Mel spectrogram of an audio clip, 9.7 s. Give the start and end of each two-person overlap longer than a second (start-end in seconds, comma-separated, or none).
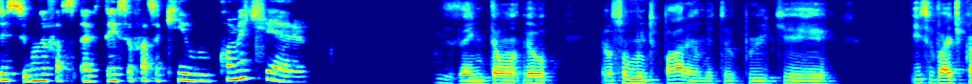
none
